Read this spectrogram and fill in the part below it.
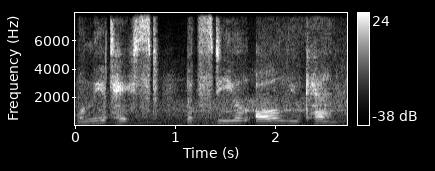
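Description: A performer playing a grim, haunted mystic seer in a video game, solemn, ominous and deliberate. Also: medium pitch, steady tone, very noisy, natural voice. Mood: intent.

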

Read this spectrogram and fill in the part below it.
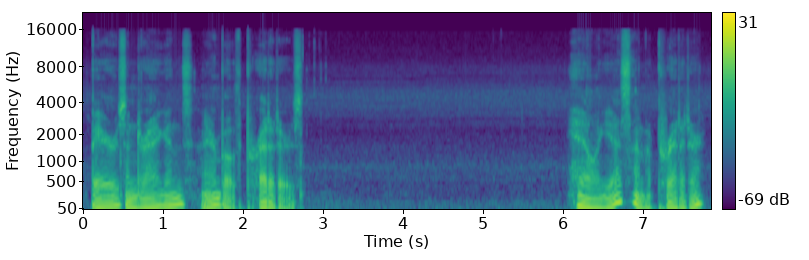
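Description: A man playing a gruff but tender were-dragon lover in an intimate romantic audio roleplay, murmuring slowly and haltingly in a gravelly, husky voice. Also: a bass voice, darkish tone, full character voice. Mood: playful growling.

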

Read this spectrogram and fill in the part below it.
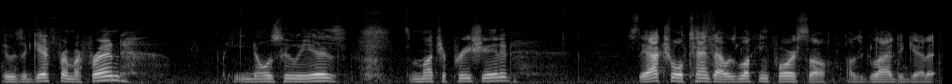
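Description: A man's voice: medium pitch, normal speed, pauses often, rough recording. A middle-aged man hosting his outdoor channel, chatting casually and easily to camera while seated in a snowy forest. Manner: relaxed, rambling, soft-spoken asides to his dog.

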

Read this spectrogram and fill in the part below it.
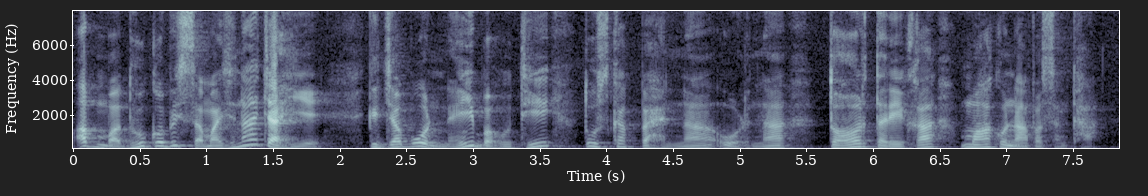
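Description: A coaxing younger brother, lively intonation. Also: male voice, medium pitch, takes it slowly, slightly rough, heavily acted. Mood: persuasive. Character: younger brother, grown son, persuasive and practical family man. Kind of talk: Hindi radio play acting.

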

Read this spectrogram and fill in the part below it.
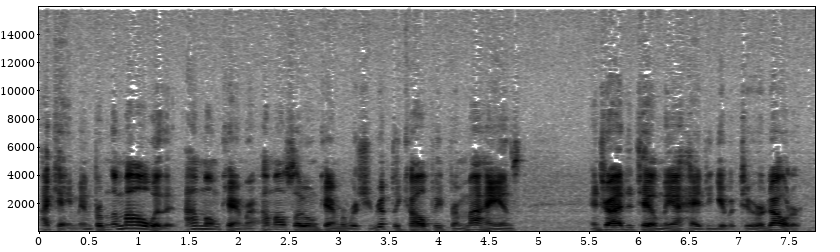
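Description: A middle-aged American man reads aloud casually, like a host chatting with his followers. His mid-pitched voice moves up and down in a lively way, with informal, folksy asides. He is recorded at home with faint noise in the room. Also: fast talker, lo-fi sound. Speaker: host reading online stories aloud. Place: small room at home, indoors.

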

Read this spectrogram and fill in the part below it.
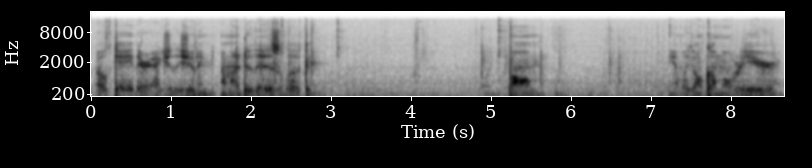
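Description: A man's voice: a little slow, pauses often. Whispering man, casual gaming ASMR. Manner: slangy, swearing, casual. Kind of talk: whispered ASMR gameplay commentary. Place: indoors at home, at a computer. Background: keyboard typing.

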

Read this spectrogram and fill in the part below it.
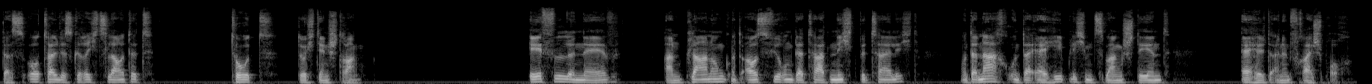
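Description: Male narrator for historical trial drama, fairly low, sober, matter-of-fact delivery. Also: a bit bright. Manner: sober, factual, formal. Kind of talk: scripted documentary-drama narration.

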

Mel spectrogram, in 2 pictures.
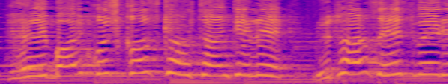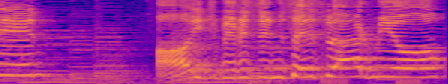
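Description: Woman voicing a very high-pitched excitable cat-boy hero. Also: a little slow, soft background music. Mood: puzzled, pleading. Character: excitable young cat-boy toy hero, dramatic and whiny. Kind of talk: children's toy play storytelling.

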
